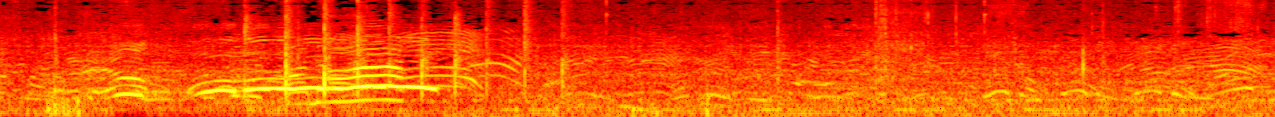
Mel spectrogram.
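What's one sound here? Young players and spectators call out across an open field outdoors.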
